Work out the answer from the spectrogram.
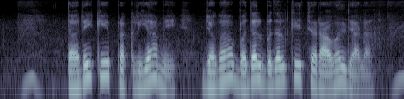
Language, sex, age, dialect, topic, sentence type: Bhojpuri, male, 31-35, Western, agriculture, statement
